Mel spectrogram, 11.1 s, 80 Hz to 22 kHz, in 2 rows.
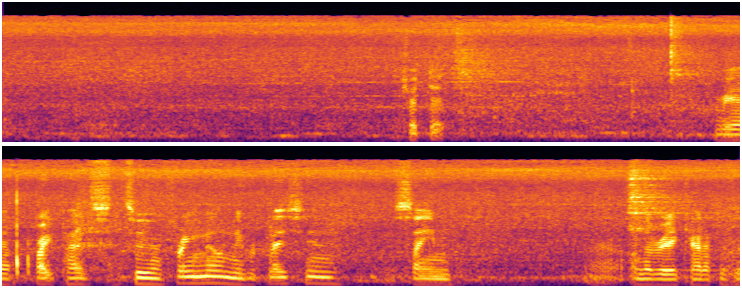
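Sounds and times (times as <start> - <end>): workshop background hiss: 0.0 - 11.0.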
